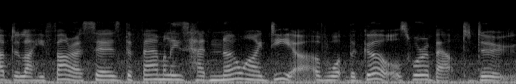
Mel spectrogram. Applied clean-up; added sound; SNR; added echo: none; Bus; 6 dB; none.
